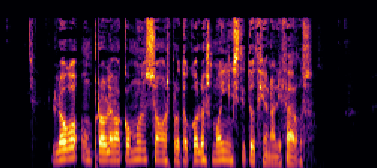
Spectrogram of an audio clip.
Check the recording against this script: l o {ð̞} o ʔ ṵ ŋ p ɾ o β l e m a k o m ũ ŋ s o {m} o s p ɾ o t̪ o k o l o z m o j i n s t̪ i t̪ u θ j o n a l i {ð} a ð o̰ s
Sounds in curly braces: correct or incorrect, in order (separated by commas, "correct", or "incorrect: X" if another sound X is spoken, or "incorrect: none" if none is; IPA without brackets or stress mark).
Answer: incorrect: ɣ̞, incorrect: ŋ, incorrect: θ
